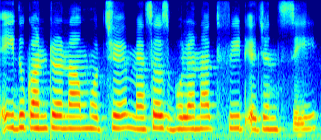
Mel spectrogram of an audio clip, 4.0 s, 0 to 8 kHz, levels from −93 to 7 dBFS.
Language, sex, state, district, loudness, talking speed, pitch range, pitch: Bengali, female, Tripura, West Tripura, -15 LUFS, 135 wpm, 245-265 Hz, 255 Hz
